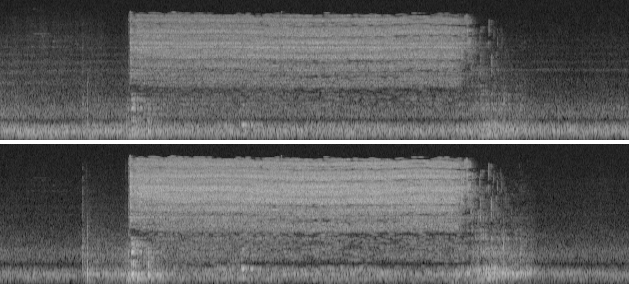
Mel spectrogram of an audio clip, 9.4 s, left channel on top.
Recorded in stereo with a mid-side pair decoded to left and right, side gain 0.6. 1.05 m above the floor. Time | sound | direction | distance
1.2 | a running tap | 45° right | 0.8 m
